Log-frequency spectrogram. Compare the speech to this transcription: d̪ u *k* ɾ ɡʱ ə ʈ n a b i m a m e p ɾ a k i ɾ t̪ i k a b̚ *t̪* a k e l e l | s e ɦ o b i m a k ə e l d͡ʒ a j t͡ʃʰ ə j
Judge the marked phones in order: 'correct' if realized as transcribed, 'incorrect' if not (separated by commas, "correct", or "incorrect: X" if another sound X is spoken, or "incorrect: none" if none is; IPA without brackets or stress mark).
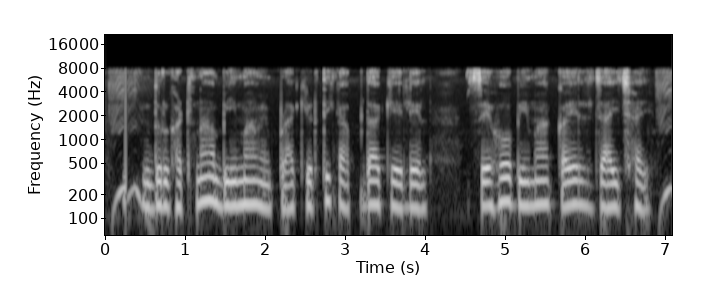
incorrect: none, incorrect: d̪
